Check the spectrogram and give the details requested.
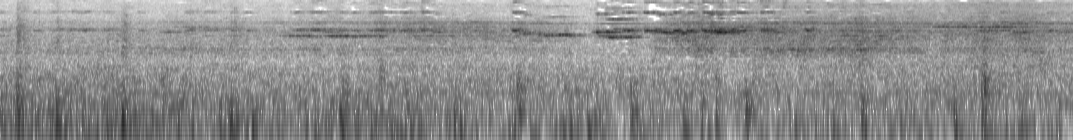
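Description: Train coaches rolling past at close range: a heavy rumble with wheels knocking over rail joints, and a high metallic wheel squeal that rises about halfway through.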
